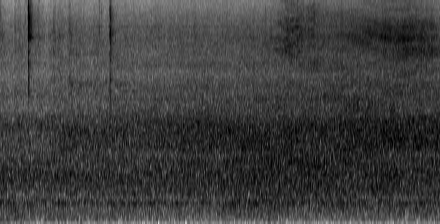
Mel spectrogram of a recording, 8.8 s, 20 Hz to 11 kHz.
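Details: Bus GAL EBD67 on route SL4 after a creaking suspension fix, recorded inside while moving: steady road and drivetrain rumble with no creaks or groans over bumps. Quiet suspension.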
